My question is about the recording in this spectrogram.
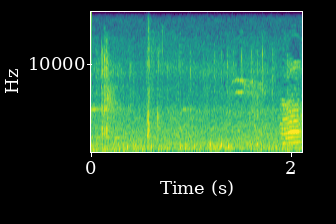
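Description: Faint outdoor background with a few light, scattered taps and distant voices.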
